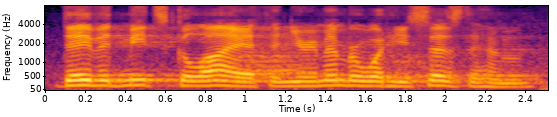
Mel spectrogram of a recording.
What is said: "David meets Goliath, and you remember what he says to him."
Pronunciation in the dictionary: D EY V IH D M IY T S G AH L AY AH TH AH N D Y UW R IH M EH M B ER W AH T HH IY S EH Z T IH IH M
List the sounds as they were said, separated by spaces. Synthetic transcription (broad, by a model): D EY V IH D M IY T S G AH L AY AH TH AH N Y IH R IH M EH M B ER W AH T HH IY S EH Z T IH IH M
